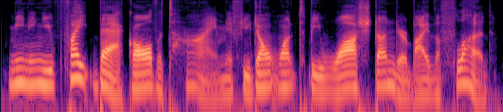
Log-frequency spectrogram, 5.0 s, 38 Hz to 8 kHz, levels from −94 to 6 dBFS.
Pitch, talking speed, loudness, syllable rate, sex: 110 Hz, 215 wpm, -19 LUFS, 4.2 syllables/s, male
